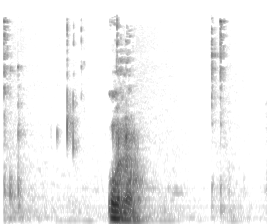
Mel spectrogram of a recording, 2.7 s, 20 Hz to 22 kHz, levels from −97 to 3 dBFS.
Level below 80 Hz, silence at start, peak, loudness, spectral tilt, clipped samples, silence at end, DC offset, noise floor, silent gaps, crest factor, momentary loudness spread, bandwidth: -66 dBFS; 1.1 s; -6 dBFS; -23 LUFS; -8 dB/octave; under 0.1%; 1.3 s; under 0.1%; -74 dBFS; none; 24 dB; 26 LU; 16 kHz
